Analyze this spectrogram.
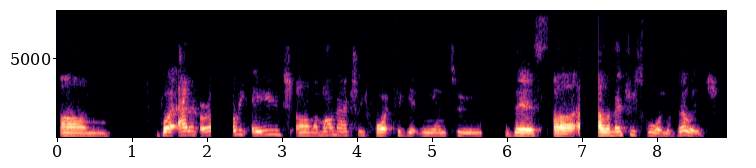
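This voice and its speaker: A little slow and medium in pitch, this woman hails from Queens, New York City. She reflects casually as a podcast guest with frequent "um" and "you know" fillers. The sound is lo-fi livestream audio recorded by a phone on a live social video stream.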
